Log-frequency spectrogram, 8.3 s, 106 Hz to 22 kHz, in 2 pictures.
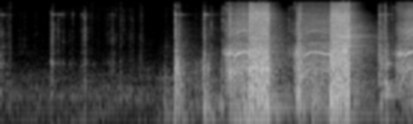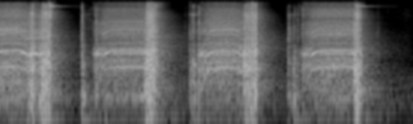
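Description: Impact gun on a 2008-2017 Mitsubishi Lancer fastens lug nuts while the front wheel goes back on after lower control arm replacement, with six loud, close buzzing bursts after a few light clicks.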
